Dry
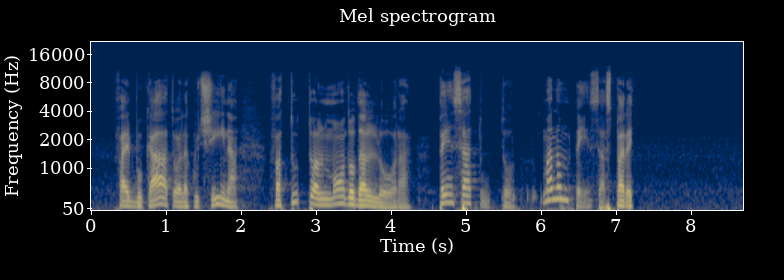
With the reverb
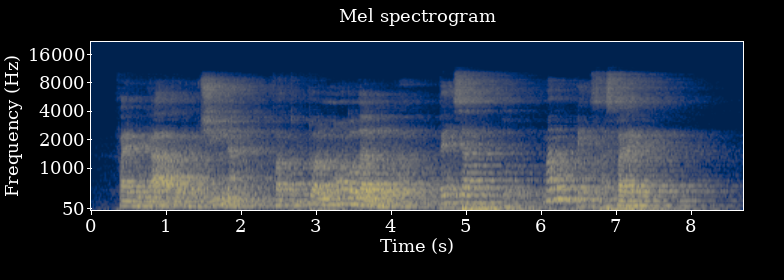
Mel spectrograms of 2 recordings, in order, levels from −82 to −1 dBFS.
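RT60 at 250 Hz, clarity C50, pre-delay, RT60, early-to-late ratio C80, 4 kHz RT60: 2.8 s, -3.0 dB, 6 ms, 2.8 s, -1.5 dB, 2.6 s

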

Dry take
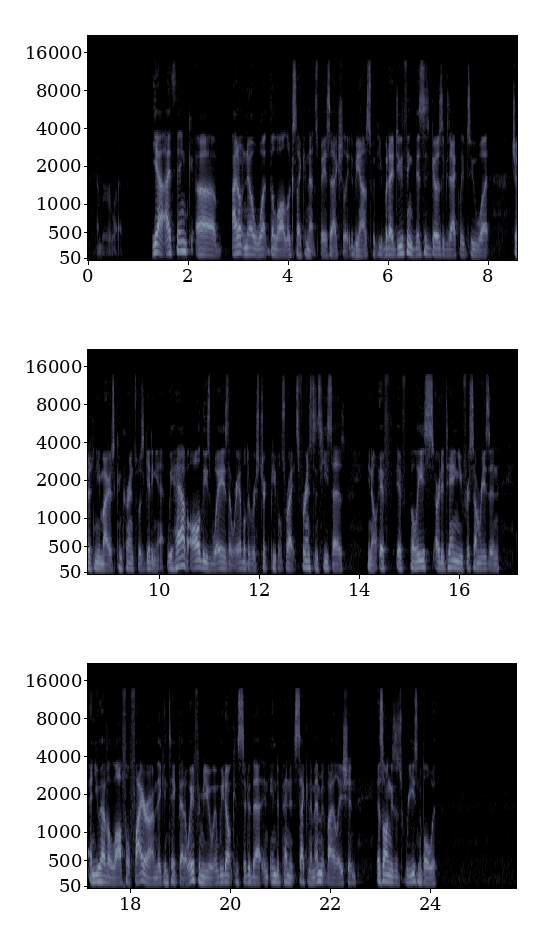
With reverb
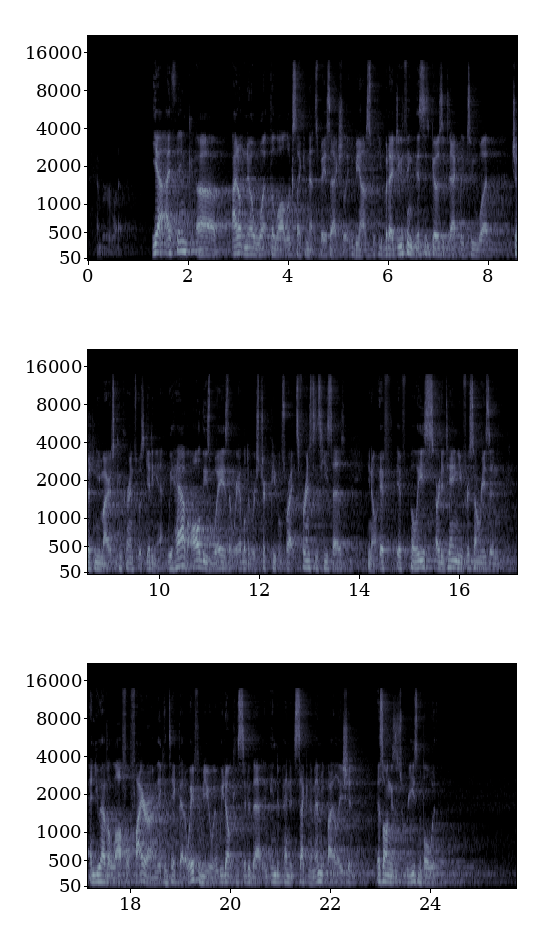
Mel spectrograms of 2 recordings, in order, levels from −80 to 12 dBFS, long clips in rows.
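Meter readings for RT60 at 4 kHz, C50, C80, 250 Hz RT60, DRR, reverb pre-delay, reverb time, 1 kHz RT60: 1.2 s, 10.5 dB, 11.5 dB, 4.2 s, 9.0 dB, 7 ms, 2.8 s, 2.8 s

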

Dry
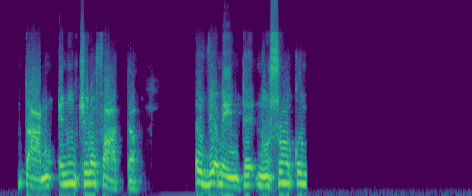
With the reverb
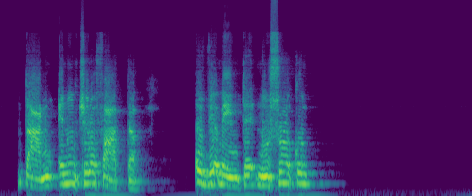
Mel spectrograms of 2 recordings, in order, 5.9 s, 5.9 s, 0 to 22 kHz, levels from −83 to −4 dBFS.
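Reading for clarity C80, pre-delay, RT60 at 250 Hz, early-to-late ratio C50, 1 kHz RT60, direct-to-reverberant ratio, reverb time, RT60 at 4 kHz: 25.0 dB, 3 ms, 0.75 s, 20.5 dB, 0.40 s, 9.0 dB, 0.50 s, 0.55 s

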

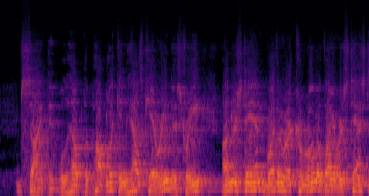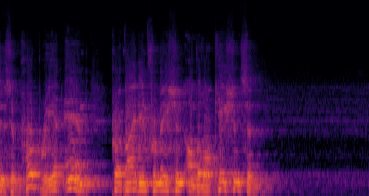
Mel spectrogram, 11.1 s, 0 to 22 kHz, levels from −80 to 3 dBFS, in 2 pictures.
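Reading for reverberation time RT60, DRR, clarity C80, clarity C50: 1.2 s, 2.5 dB, 8.0 dB, 6.0 dB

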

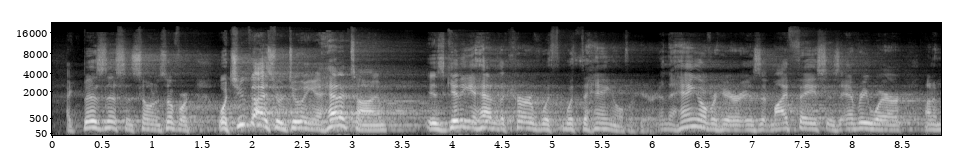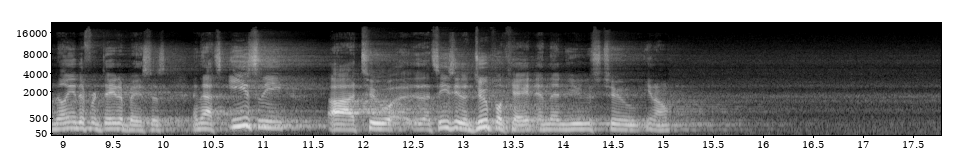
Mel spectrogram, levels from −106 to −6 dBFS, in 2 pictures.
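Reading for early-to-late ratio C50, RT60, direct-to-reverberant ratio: 11.0 dB, 2.9 s, 10.0 dB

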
